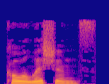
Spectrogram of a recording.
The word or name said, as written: coalitions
